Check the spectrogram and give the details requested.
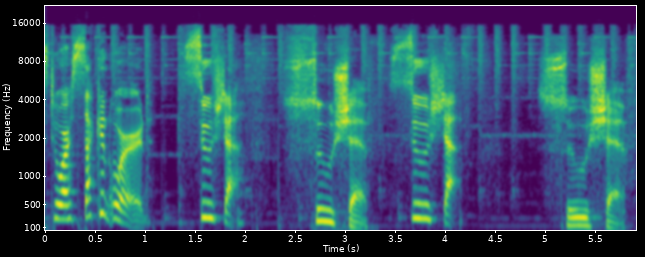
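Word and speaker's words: sous: our second word sush suf suf suf s o u s so that s is silent because it's like a French word yeah something like that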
